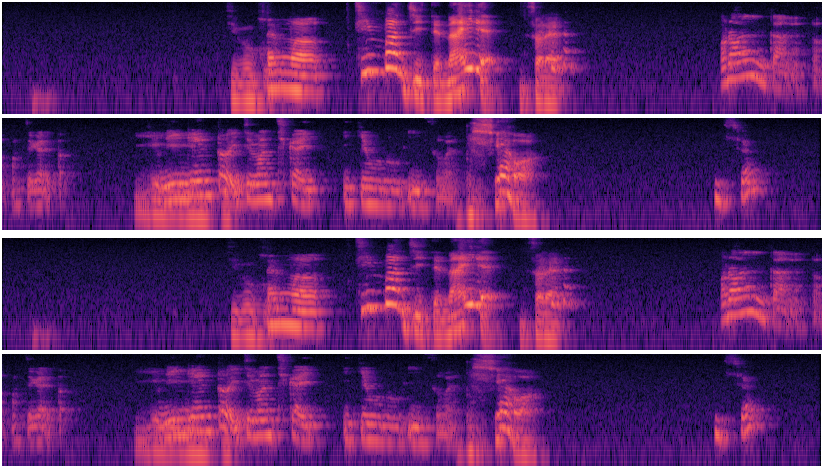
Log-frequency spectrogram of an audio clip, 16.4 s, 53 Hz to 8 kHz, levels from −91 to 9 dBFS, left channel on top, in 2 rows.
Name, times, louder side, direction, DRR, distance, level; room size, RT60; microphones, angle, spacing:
voice 1, 2.3-3.2 3.5-5.6 9.5-10.3 12.9-13.6, left 3 dB, 60° left, 10 dB, 0.8 m, -23 dB
voice 2, 7.2-8.7 9.7-11.3 11.6-13.0 15.3-15.7, left 1 dB, 20° left, 3 dB, 1.5 m, -30 dB
6.0 x 5.0 x 5.8 m, 0.40 s
head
